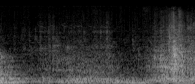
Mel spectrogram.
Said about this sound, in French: On a été euh, devant la porte du garage qu'on a ouverte tout discrètement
